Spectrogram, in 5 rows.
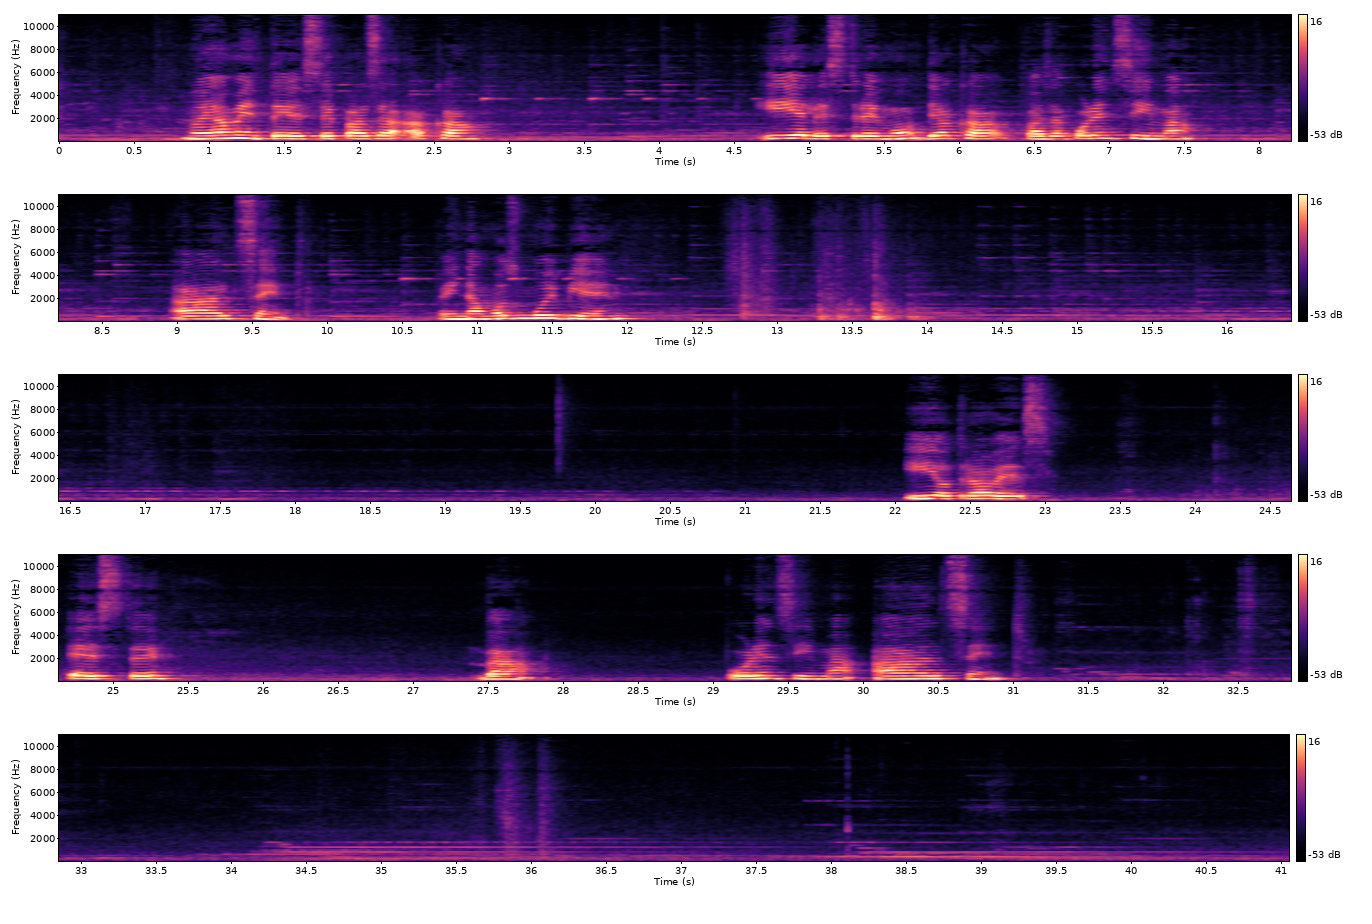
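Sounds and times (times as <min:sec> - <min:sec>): soft background music: 0:00.0 - 0:41.0
hair rustling: 0:35.4 - 0:36.7.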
